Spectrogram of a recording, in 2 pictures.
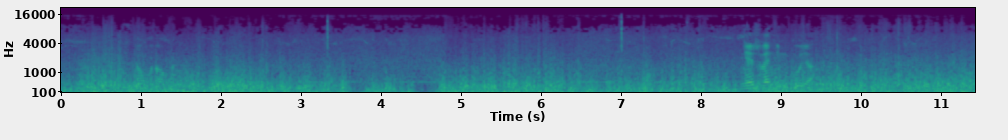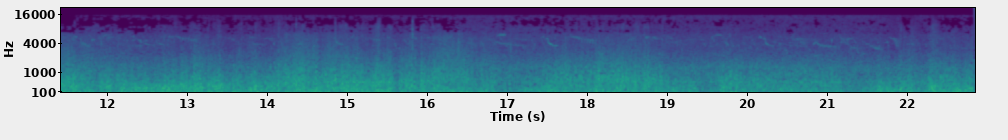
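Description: A jet airliner roars steadily overhead on its approach.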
